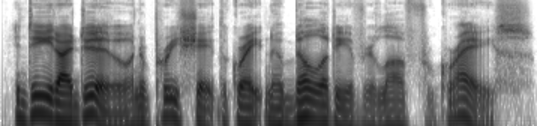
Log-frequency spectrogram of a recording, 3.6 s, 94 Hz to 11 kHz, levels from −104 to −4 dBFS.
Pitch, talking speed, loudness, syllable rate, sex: 100 Hz, 200 wpm, -20 LUFS, 6.3 syllables/s, male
